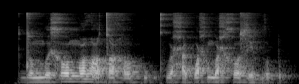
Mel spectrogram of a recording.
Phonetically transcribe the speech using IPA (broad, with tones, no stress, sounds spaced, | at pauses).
d ɔ˨ ŋʷ ɛ˨ x ɔ˦ ŋʷ ə˦ ðˤ ɛ˨ tˤ ɨ˨ ɦ ɔ˨ kʷ ɨ˨ p kʷʰ ɨ˨ ħ ə˨ p ɔ˦ ħ ŋʷ ɛ˦ ħ x ɔ˦ z e˨ ɡʷ ə˨ p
